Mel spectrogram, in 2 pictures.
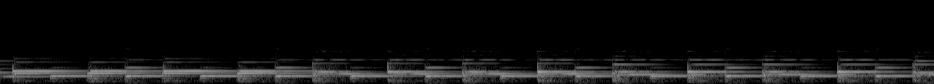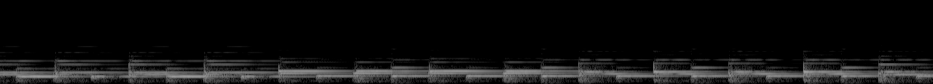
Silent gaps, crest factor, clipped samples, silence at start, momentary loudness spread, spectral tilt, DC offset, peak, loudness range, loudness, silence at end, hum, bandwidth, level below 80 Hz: none; 14 dB; under 0.1%; 0 s; 5 LU; -10 dB/octave; under 0.1%; -20 dBFS; 2 LU; -36 LUFS; 0 s; none; 2.5 kHz; -72 dBFS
